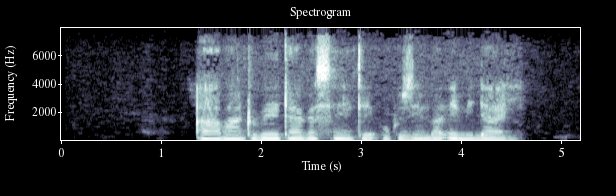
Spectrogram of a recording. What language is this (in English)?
Ganda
